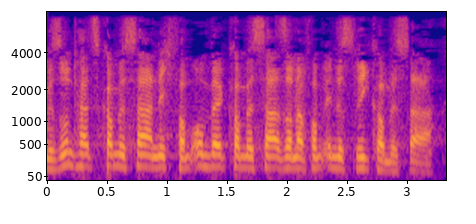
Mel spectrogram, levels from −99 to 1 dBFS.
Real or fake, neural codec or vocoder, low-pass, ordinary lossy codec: real; none; 7.2 kHz; AAC, 48 kbps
